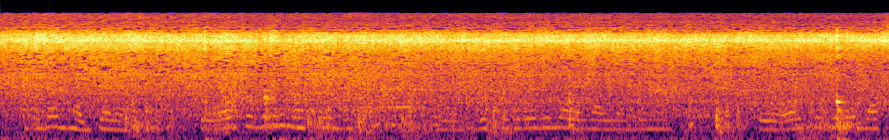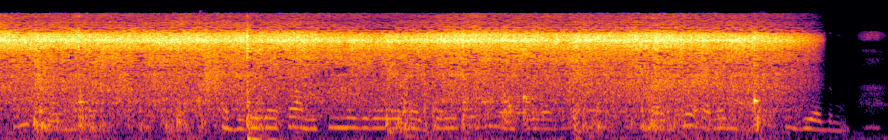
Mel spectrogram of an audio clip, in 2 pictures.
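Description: A steady, loud hiss of onions and spices frying in a wok for a kuche eel fish curry continues throughout, with a voice talking over the sizzle before it cuts off at the end.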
